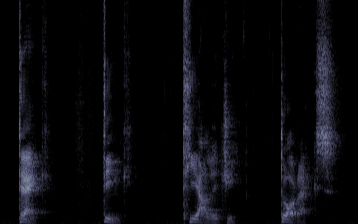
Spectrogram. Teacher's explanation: if it's a voiceless th on the other hand it becomes a hard t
